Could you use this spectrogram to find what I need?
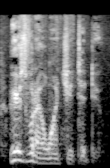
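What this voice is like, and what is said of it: Imitates another person's voice. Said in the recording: “I'm trying to do my best John Corson impersonation.”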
